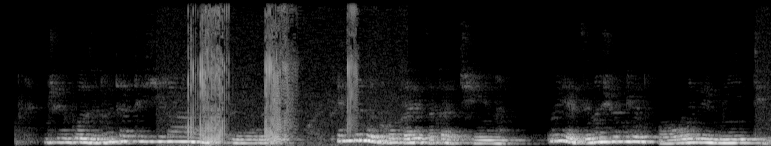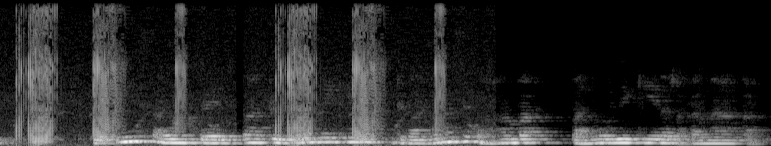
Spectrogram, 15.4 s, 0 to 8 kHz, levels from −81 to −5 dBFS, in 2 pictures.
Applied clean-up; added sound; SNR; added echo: none; Fart; 10 dB; reverberation time 0.9 s.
